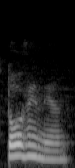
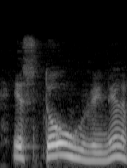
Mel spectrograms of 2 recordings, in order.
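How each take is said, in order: First: "tô" in one short syllable, the "es" dropped; casual spoken "tô vendendo", as in daily speech; everyday speech, "estou" shortened to "tô"; clipped tô. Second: "estou" with every sound said, es-TOU; careful full "estou vendendo", nothing dropped; the written form, "estou" pronounced in full. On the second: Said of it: "Em vez de falar". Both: Shown as a demonstration.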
